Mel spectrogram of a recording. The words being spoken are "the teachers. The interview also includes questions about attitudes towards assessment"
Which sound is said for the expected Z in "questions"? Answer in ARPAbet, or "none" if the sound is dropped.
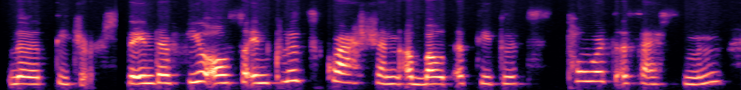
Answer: none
